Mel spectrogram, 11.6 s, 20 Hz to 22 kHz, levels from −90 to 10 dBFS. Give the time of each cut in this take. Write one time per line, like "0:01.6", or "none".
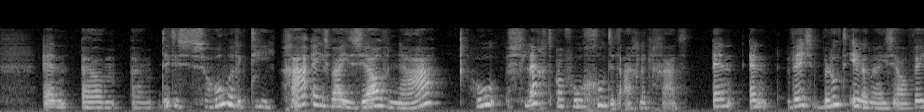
0:03.4

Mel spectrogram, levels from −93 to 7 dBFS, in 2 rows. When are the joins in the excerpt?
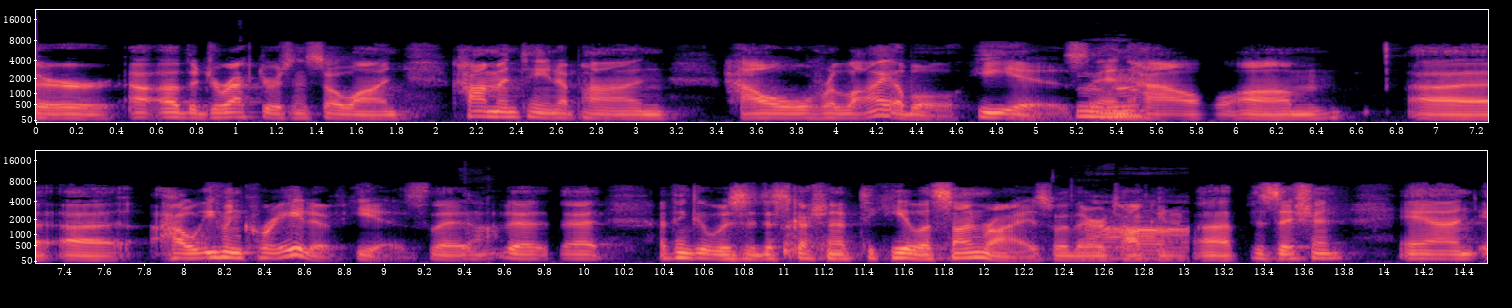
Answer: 0:13.0

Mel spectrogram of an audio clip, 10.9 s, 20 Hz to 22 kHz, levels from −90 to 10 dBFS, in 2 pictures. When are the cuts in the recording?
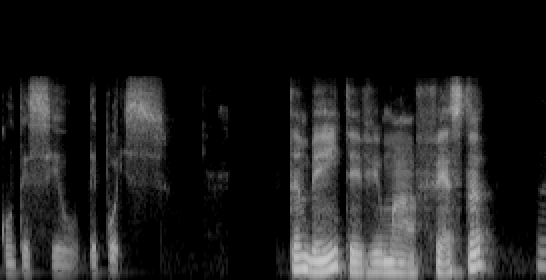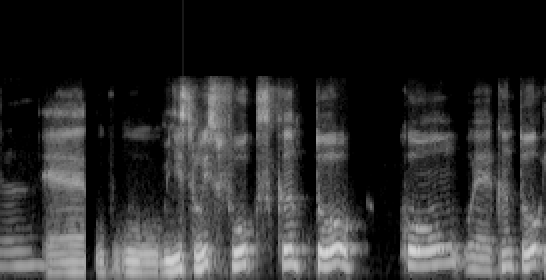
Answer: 0:02.8
0:06.3

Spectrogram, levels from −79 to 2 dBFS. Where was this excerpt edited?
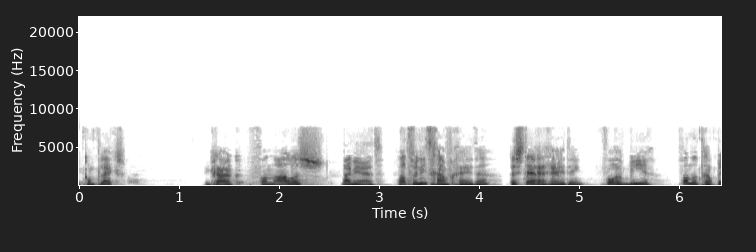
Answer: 0:02.5
0:04.2

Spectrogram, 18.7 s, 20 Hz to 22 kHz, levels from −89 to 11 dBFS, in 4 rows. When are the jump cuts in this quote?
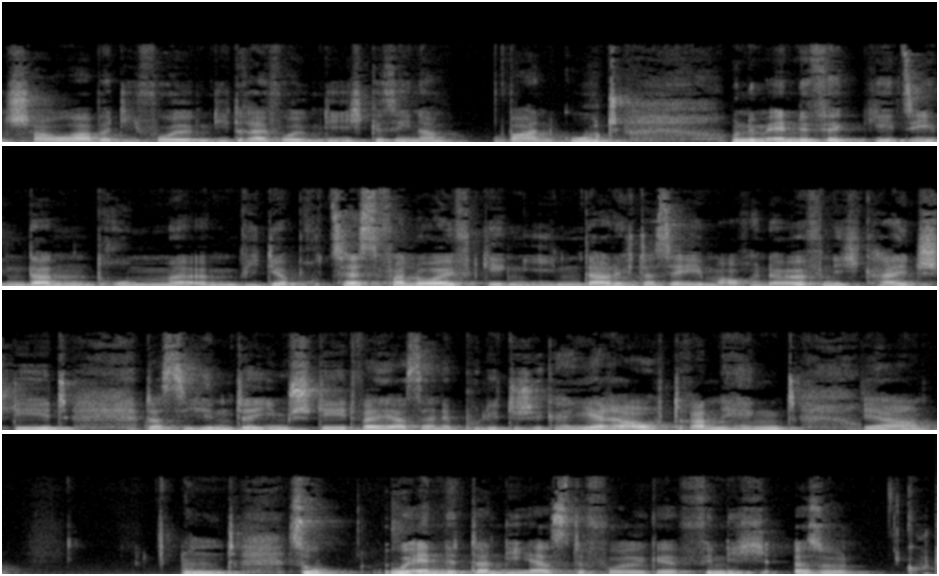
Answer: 0:10.1
0:13.6
0:16.0

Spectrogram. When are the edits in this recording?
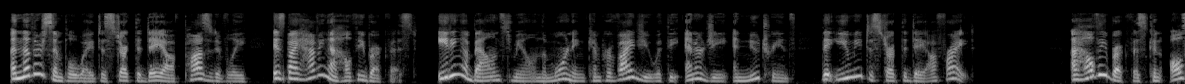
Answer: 0:04.3

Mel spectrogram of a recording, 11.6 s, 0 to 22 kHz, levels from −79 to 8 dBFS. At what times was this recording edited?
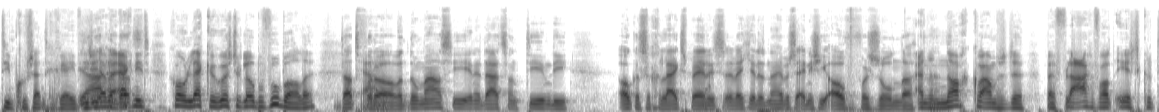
0:09.1

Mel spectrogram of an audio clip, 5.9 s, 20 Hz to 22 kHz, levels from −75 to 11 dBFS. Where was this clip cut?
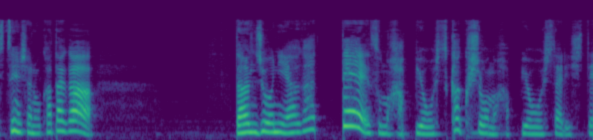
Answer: none

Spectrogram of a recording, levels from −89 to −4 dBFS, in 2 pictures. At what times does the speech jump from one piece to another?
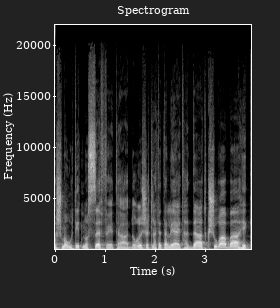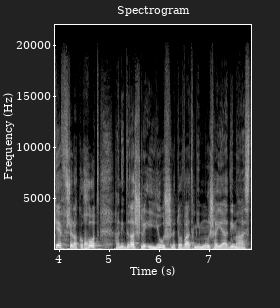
none

